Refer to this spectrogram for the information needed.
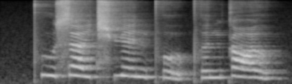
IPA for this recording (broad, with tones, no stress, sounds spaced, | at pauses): pʰ u˥˧ s a˥˧ ɪ̯ t͡ɕʰ ɥ ɛ˥˩ n pʰ o̰˨˩ ʊ̯ pʰ ə˧˥ n k ɑ˥˩ ʊ̯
